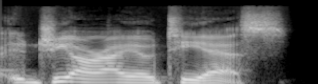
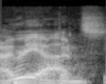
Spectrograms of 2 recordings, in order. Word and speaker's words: griots: I always thought that was a reference reference to the griots. You know, we're like the African storytellers. – But yeah, yeah, yeah, yeah. It, it's G R G R I O T S. Uh, yeah, the griots.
